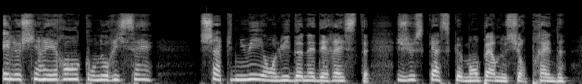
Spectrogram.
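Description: A man voicing a gentle young male swordsman, earnest and pleading, in a storybook reading. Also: high voice, fairly even intonation, moderate pace, dry recording, studio quality, pitched above the performer's own voice, lightly acted.

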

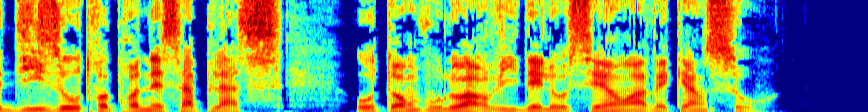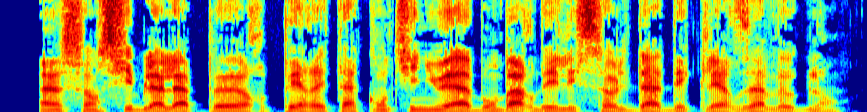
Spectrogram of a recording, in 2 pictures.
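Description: A man with a lowish voice reads a fantasy adventure aloud as narrator. His reading is measured and dramatic. The sound is close and dry, with no room echo. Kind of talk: storybook narration.

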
